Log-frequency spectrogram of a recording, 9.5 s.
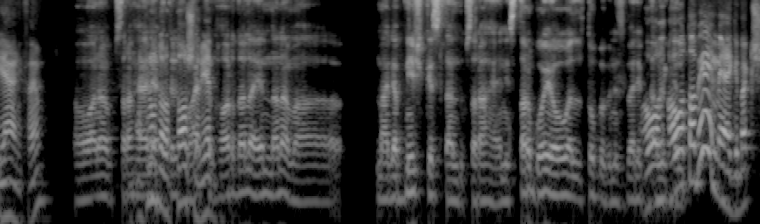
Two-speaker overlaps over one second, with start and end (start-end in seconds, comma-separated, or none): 1.6-2.8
